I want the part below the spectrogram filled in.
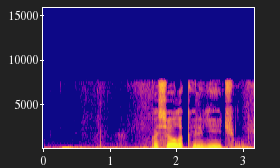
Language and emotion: Russian, sad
